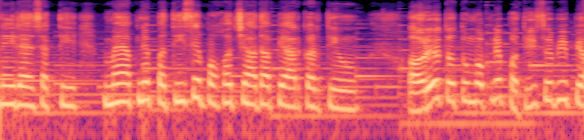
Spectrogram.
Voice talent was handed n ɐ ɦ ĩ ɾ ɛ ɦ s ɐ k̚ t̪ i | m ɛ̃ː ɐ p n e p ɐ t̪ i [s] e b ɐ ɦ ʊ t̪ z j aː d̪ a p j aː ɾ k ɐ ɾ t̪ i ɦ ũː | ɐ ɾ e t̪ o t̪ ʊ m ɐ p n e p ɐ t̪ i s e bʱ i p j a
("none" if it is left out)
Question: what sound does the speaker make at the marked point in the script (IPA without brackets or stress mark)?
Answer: s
